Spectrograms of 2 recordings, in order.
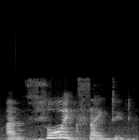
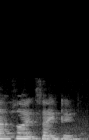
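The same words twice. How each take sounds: First: The voice sounds lively, bright and excited. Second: The voice sounds flat, low and tired. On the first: The speaker seems genuinely excited. The speaker calls it right. "ये correct वे है" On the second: The speaker does not seem excited at all. The speaker calls it wrong. "कुछ excitement लग ही नहीं रही है... लग रहा है आप बहुत टायर्ड हो"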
